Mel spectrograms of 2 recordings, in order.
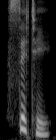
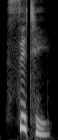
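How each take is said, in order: Both takes have the same delivery.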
